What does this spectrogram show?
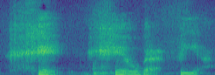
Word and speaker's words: geografía: But I want to show you one instance where G would not be pronounced G, right? I'm going to show you a word. It is geografía. It's behind an E, so it will be pronounced geografía.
